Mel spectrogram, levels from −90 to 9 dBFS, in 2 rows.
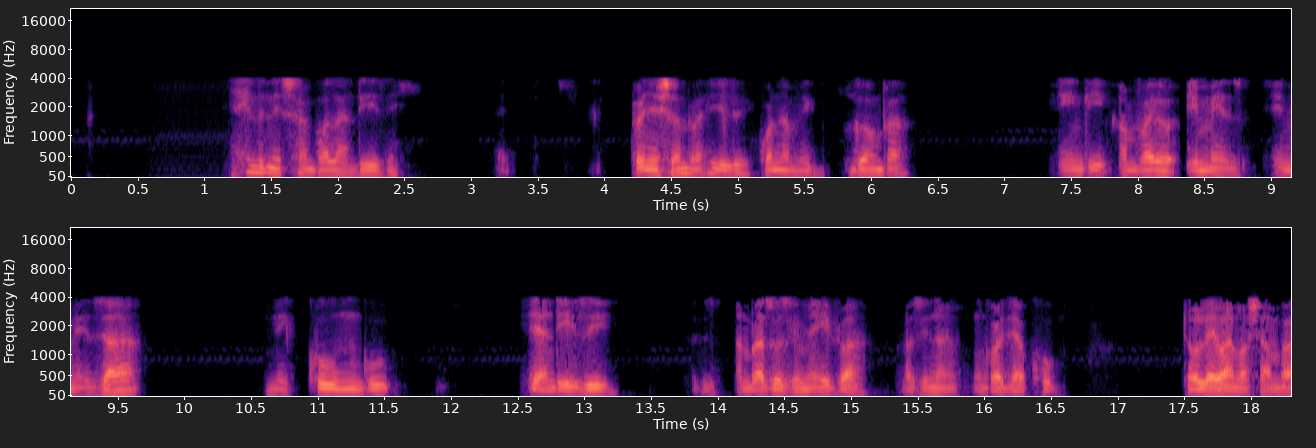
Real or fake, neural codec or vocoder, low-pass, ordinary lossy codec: fake; codec, 16 kHz in and 24 kHz out, 0.8 kbps, FocalCodec, streaming, 65536 codes; 7.2 kHz; AAC, 16 kbps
